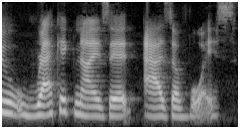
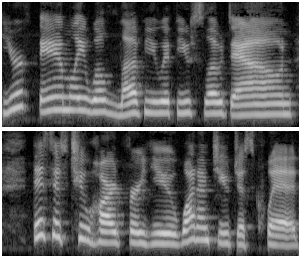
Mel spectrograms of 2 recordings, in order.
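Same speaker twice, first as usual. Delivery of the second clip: sweet, coaxing, kind, protective grandma voice; 2 semitones higher than usual. Voicing the imagined grandma who speaks up before every race: Nancy's sweet protective voice. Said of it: "in a very sweet and nice protective voice".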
